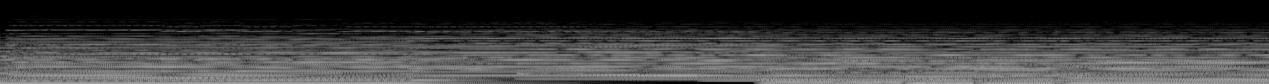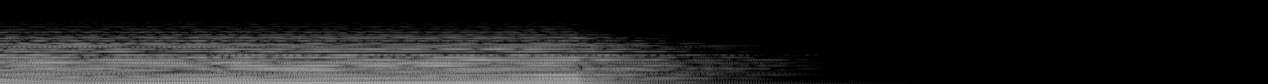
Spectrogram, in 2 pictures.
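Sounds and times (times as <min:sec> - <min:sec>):
organ: 0:00.0 - 0:20.7.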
